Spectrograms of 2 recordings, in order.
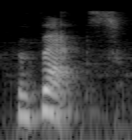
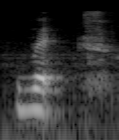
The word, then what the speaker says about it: that's: Итак, мы с вами будем произносить звук З, только язычок мы с вами поставим между зубками. З. З. З. З. That's. That's.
